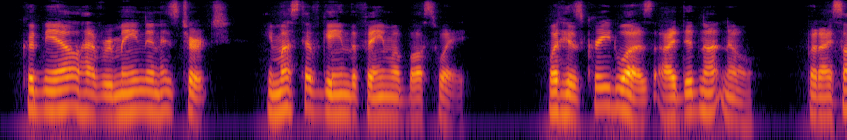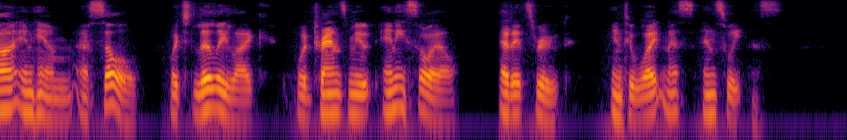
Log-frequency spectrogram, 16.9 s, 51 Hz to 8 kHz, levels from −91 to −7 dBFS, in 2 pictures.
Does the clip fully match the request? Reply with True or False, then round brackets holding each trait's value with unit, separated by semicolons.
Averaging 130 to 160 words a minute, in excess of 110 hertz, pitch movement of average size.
True (155 wpm; 135 Hz; 3.8 semitones)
